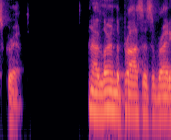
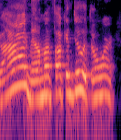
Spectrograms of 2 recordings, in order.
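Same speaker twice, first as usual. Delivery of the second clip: high, loud, eager surrender; high-pitched cowed promise; sheepish caving; 12 semitones higher, 4 dB louder, faster than usual. Retold or imitated. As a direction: give in with a squeaky hurry. Retold caving to bully.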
